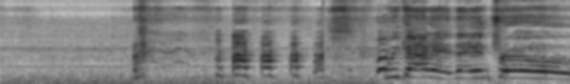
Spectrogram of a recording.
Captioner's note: laughing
